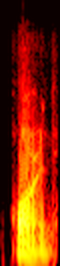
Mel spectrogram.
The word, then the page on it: horned: American English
